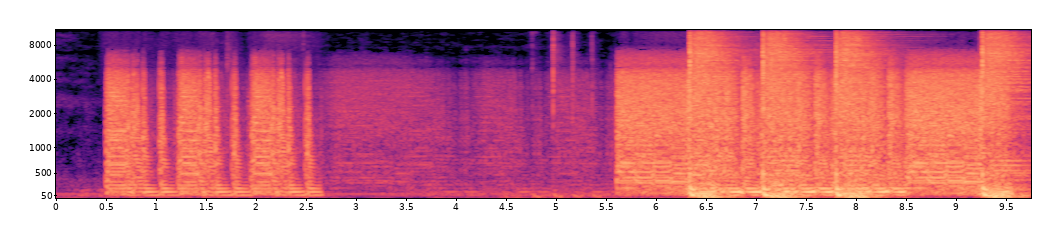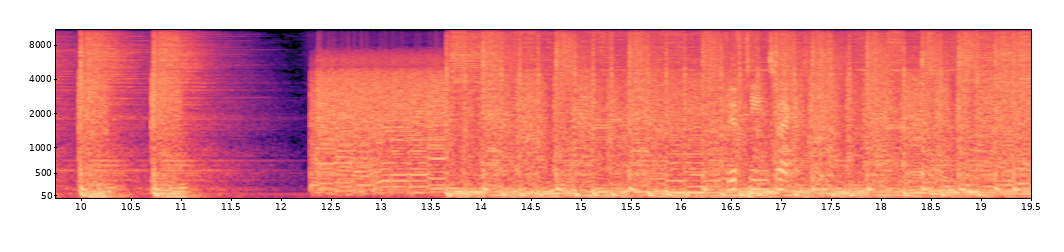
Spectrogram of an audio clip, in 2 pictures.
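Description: A loud rock song plays with heavy distorted guitar and pounding drums, stopping abruptly a few times before kicking back in at full volume with dense, driving riffs.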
